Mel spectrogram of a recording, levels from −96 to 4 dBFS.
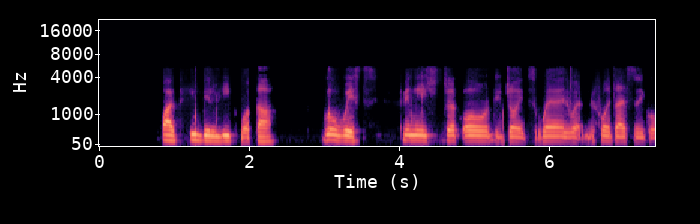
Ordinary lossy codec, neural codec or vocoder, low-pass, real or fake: none; codec, 16 kHz, 2 kbps, X-Codec, HuBERT features, trained on balanced general audio; 5.4 kHz; fake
